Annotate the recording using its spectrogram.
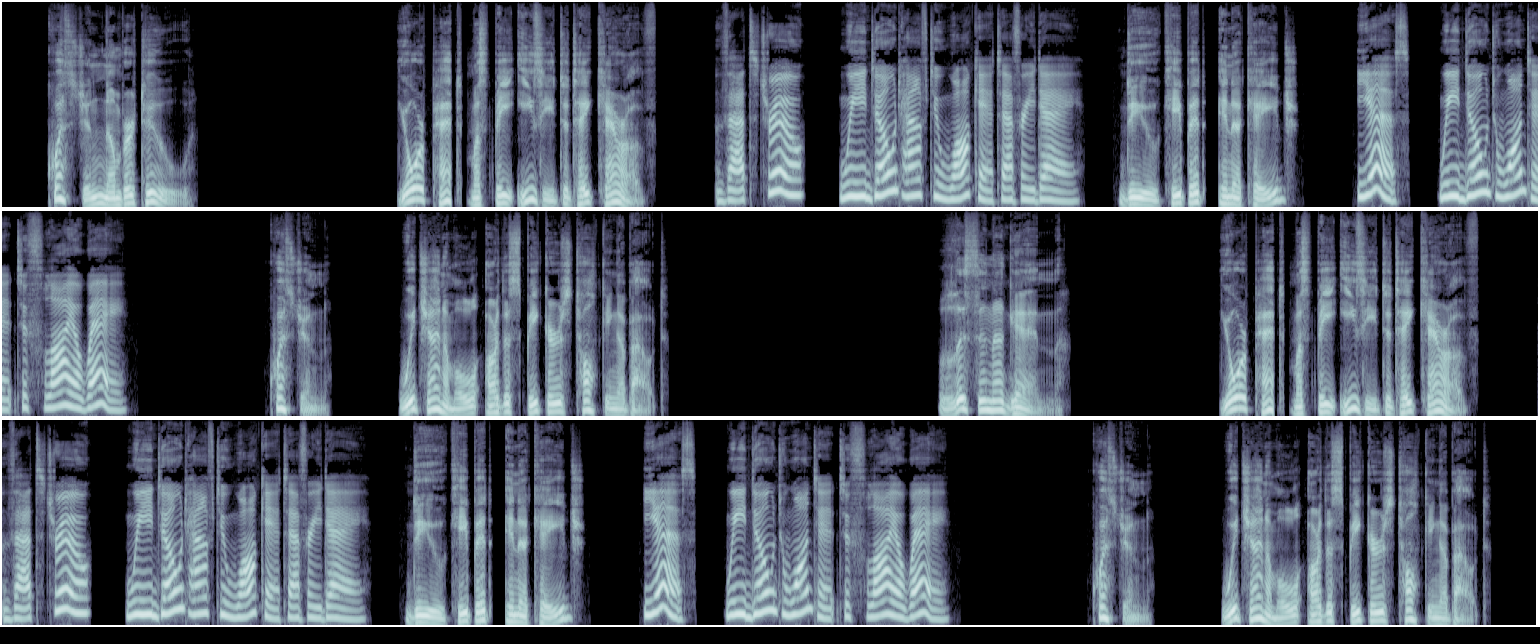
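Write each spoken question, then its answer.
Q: Which animal are the speakers talking about?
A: A bird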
